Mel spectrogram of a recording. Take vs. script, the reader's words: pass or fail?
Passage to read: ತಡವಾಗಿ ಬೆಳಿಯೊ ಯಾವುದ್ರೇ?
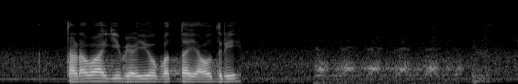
fail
